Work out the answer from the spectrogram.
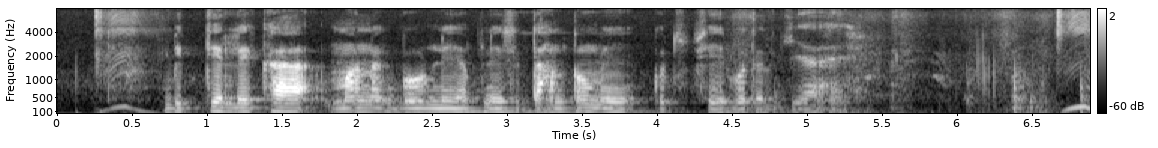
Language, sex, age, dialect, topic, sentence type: Hindi, male, 31-35, Garhwali, banking, statement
